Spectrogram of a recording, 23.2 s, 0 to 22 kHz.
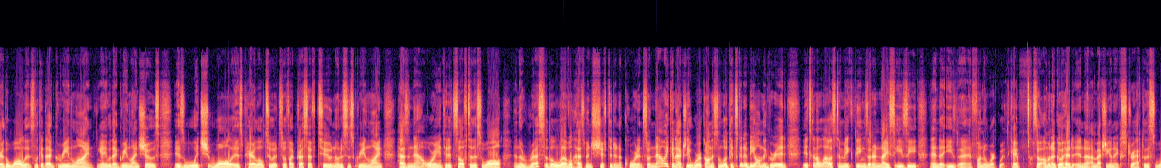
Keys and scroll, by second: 0.0-1.9 typing, 5.3 F2, 15.4 F5, 16.9-20.4 typing, 22.6 alt+n.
